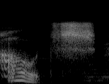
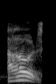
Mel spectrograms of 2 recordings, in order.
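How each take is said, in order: First: Soft breathy whisper of "Ouch.". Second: Said in the usual way. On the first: Real, not acted. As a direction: whisper it, wincing for her. Sympathetic wince at viewer's injury.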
